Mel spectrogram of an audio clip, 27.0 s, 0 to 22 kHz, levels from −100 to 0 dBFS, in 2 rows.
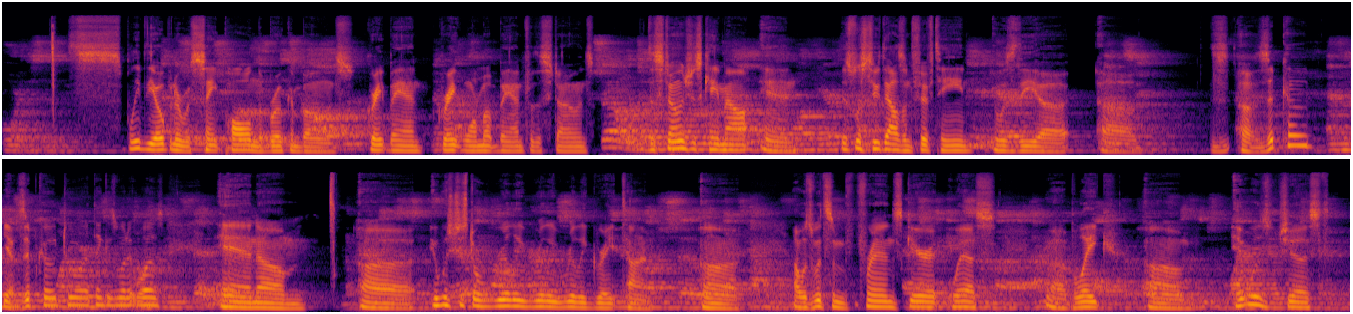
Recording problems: voice in the background; loud; throughout; 10 dB below the speech

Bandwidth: 14.5 kHz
